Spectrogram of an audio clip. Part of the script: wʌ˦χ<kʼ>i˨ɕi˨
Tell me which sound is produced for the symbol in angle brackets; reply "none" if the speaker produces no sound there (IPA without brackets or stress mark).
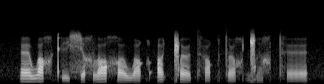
kʼ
